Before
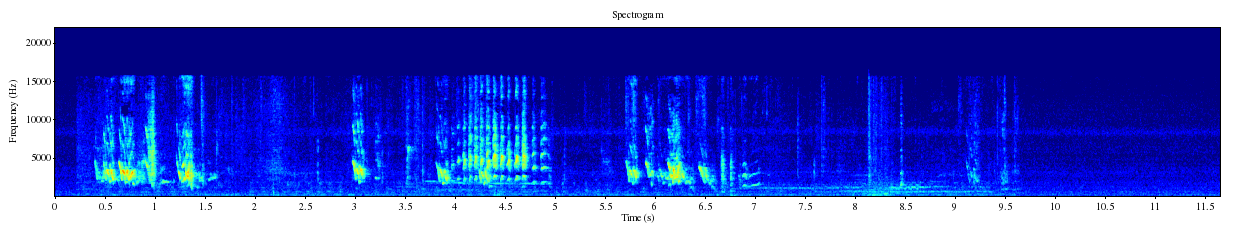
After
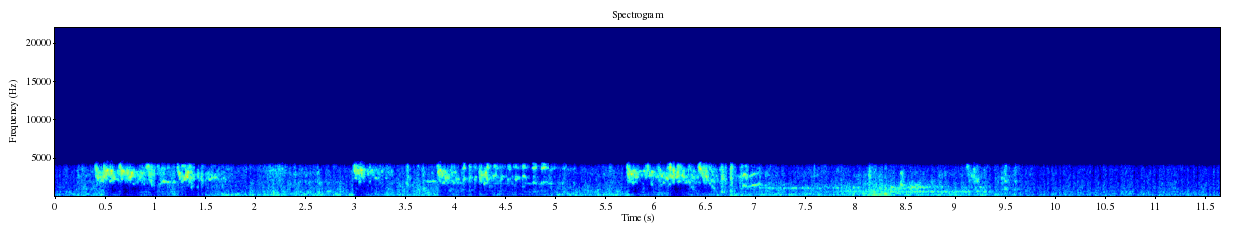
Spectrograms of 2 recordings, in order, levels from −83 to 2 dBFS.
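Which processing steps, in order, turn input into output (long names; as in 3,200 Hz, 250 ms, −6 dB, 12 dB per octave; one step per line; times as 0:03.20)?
in parallel at +1 dB: brickwall limiter −21.5 dBFS, peak gain reduction 11 dB
on the sum: echo with shifted repeats 102 ms, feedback 39%, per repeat −46 Hz, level −15 dB
downward compressor 4 to 1, threshold −35 dBFS, peak gain reduction 16.5 dB
level +3 dB
Opus 8 kbit/s 48,000 Hz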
